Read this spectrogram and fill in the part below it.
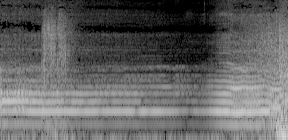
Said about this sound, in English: Here's a great falling yell. Here's someone yelling and falling. I can't remember who. It may have been Peter Parker. Oh, no. This is Thomas Hayden Church or whatever his name is.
